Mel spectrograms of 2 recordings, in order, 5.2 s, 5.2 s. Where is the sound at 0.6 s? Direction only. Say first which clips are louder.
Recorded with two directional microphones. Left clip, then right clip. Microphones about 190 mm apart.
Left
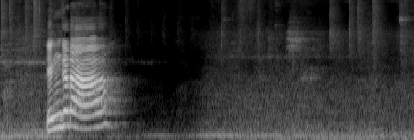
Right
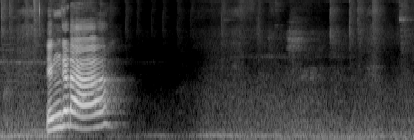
Right 2 dB; 15° right (ahead or behind).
